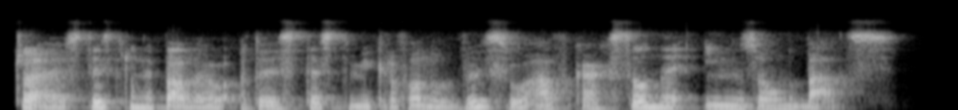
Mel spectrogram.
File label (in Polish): sony inzone buds cicho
